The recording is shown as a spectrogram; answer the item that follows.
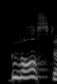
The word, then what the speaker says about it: Gloucester: What the fuck was that for a pronunciation? I mean, I'm not sure. It's Gloucester. We're literally just talking about. Oh, Gloucester.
